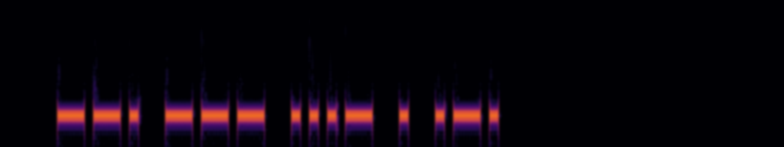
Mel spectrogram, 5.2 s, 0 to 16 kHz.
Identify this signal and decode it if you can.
Morse code, heard as a keyed tone, about 20 wpm, 700 Hz. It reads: GOVER
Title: Build A Word - 5 Letters At A Time - 10-Letter Words - 20wpm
